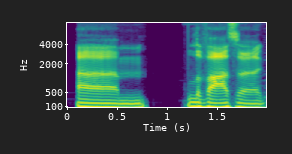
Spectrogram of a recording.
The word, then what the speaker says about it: Lavazza: Lavazza?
